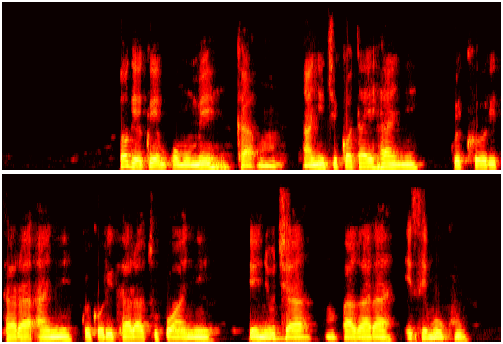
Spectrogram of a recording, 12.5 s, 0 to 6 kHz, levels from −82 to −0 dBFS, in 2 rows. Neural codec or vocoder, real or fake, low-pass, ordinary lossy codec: none; real; 5.4 kHz; AAC, 32 kbps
